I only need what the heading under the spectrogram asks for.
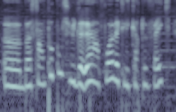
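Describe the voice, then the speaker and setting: Chatty woman with a fairly high voice. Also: fast, soft background music. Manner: chatty, often corrects herself mid-sentence. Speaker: video host. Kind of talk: casual mobile game card showcase.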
